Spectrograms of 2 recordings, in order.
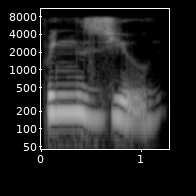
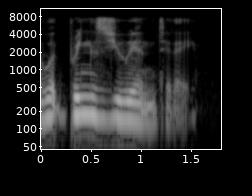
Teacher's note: the s joins to the y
